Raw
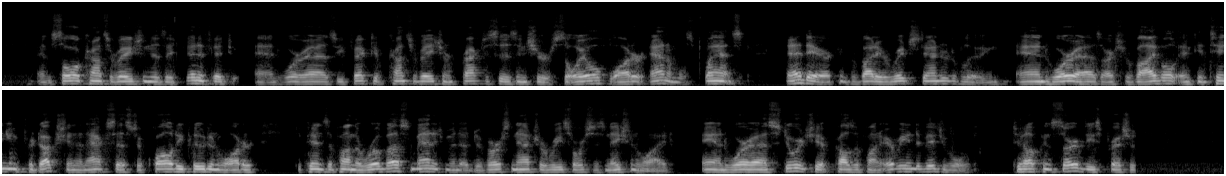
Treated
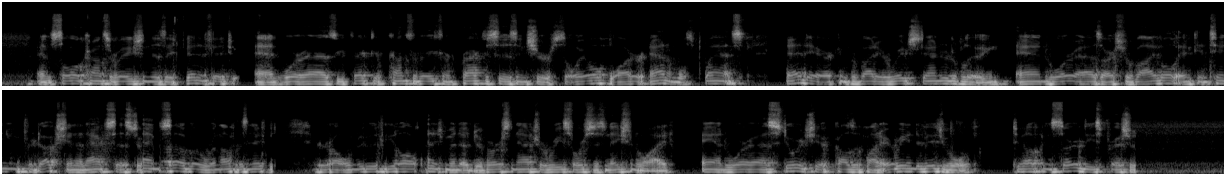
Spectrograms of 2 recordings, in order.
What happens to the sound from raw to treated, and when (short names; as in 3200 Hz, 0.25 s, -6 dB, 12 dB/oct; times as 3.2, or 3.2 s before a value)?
2.74–4.85 elliptic band-stop 1800–4100 Hz
5.43–7.28 LPF 2200 Hz 6 dB/oct
13.63–16.48 reverse
whole clip: limiter -16.5 dBFS; negative-ratio compressor -34 dBFS, ratio -1; ten-band EQ 125 Hz +10 dB, 250 Hz -4 dB, 1000 Hz -5 dB, 2000 Hz -8 dB, 4000 Hz +7 dB; gain +4 dB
